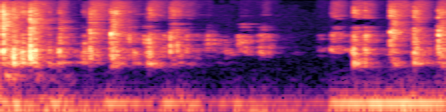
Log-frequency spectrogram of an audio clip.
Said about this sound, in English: I hear somebody clicking here.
